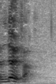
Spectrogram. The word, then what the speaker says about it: Lowy: We used to call her Lover. – That's how you pronounce it, is it? I didn't know that. Well, it changed during the war. – I see. – But it was Lover, L-O-W-E, with...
